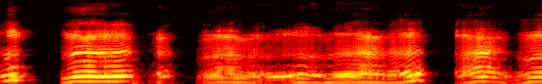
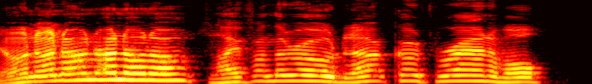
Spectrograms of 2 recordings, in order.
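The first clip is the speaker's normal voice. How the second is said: acted-out hollered shout, loud, flat and emphatic; 4 semitones higher, 6 dB louder than usual. Retelling a Muppets clip about Animal being invited on tour: imitating Dr. Teeth shouting. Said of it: "Teeth shouted".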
